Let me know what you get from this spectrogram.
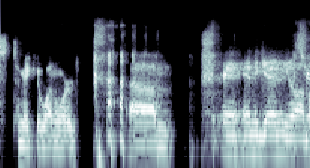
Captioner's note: laughs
